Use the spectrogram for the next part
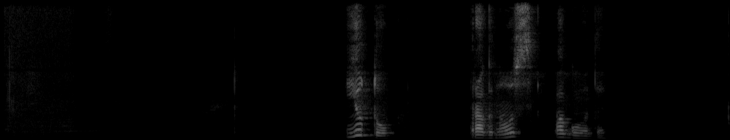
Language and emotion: Russian, neutral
